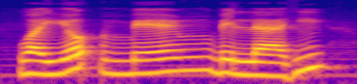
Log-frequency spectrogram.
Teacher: یہاں پر نون ساکنہ کے بعد بار ہے اس لیے اقلاب ہوگا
